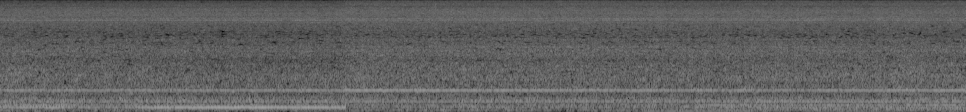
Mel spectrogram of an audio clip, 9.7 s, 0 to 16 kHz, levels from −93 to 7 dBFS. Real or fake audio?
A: fake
